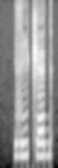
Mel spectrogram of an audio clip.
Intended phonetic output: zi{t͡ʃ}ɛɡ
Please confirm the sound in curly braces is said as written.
yes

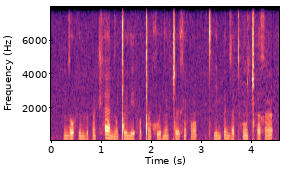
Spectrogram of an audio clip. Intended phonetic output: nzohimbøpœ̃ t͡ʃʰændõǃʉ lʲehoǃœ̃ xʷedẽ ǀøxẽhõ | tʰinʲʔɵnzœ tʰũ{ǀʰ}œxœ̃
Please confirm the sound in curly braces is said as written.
yes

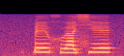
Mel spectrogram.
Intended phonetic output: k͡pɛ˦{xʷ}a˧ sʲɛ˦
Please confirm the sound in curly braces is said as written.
yes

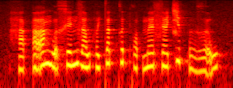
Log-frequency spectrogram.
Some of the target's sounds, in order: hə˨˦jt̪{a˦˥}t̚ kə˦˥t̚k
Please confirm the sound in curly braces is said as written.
yes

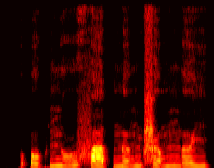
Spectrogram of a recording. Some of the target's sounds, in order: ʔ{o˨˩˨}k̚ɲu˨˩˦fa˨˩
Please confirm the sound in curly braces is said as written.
no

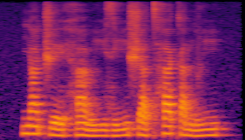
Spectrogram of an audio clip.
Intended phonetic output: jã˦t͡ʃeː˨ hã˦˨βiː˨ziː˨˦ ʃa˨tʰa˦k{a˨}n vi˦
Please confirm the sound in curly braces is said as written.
yes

